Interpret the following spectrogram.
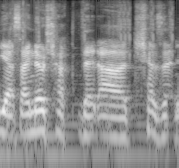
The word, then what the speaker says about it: Chesed: And yes, I know, Chuck, that, Chesed is pronounced Chesed, but I kinda don't want to make that sound with my mouth right now because it causes me to cough.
